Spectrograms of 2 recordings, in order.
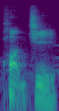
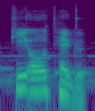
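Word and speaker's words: Po Tegu: In English it's Pot G, but clearly you probably won't say it like that. But they changed this very recently to P-O Tegu. So it's just P-O, and then at the end is Tegu, T-E-G-U. So P-O Tegu is how they want to be called.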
